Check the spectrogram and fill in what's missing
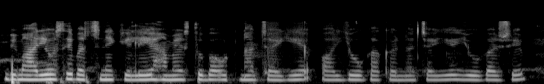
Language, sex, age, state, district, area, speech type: Hindi, female, 18-30, Uttar Pradesh, Prayagraj, rural, spontaneous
